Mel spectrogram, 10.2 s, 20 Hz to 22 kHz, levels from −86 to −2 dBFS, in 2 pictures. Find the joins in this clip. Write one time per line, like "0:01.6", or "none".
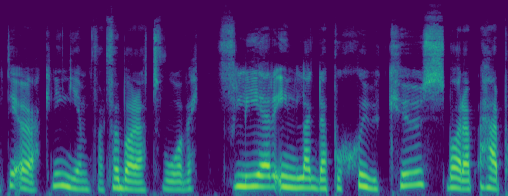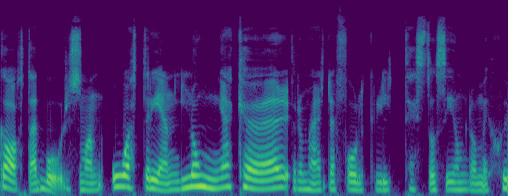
0:01.1
0:02.1
0:04.4
0:05.1
0:05.5
0:05.9
0:08.0
0:08.3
